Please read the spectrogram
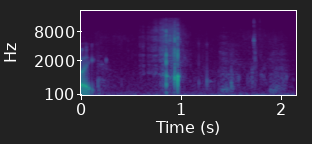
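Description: A bite into a crisp, slightly underripe Lord Lambourne apple: one sharp crunch just under a second in, then faint chewing.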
